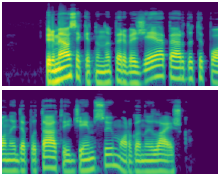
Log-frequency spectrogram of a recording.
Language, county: Lithuanian, Marijampolė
